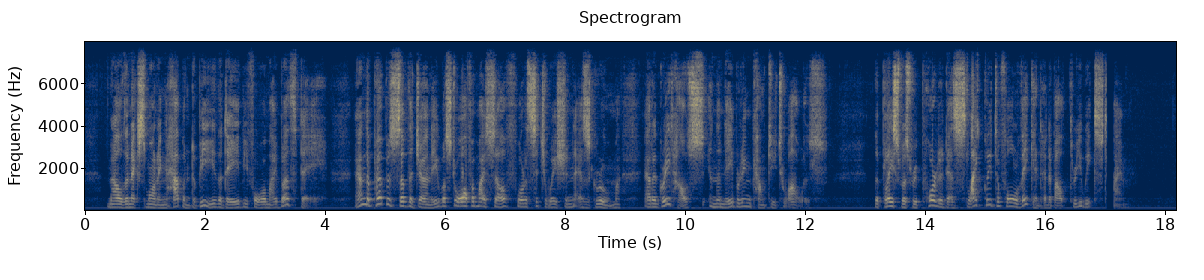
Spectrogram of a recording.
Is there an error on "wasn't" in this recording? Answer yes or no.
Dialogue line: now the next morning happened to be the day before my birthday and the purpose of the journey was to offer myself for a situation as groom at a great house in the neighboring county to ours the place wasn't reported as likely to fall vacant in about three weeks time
yes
